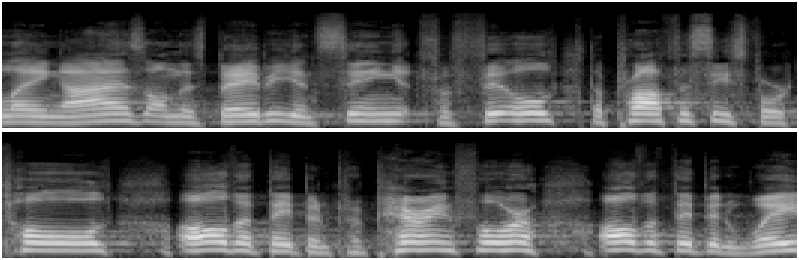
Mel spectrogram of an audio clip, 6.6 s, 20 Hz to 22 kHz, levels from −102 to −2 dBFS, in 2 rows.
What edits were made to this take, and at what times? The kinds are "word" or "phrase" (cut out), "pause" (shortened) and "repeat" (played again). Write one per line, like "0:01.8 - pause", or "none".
0:02.4 - pause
